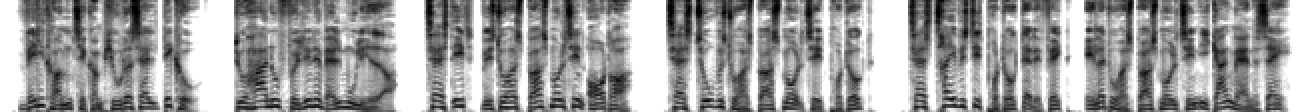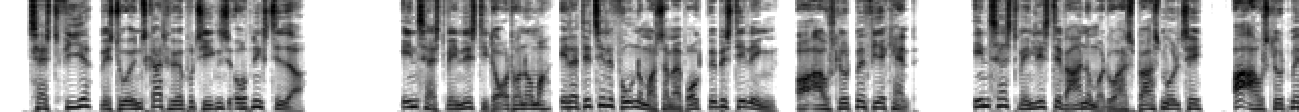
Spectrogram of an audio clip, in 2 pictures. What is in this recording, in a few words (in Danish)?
Telefonsvarer; voice-over demo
